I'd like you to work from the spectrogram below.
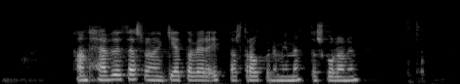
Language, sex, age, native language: Icelandic, female, 20-29, Norwegian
